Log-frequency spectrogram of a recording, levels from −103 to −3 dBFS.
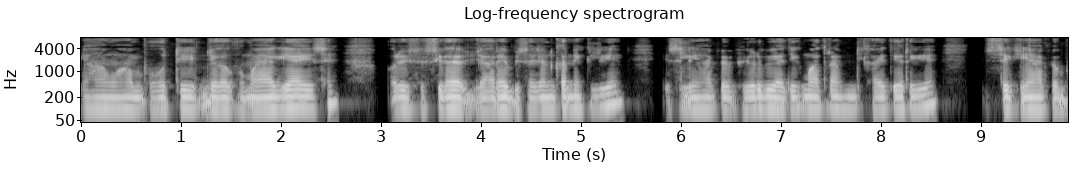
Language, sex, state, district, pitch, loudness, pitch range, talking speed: Hindi, male, Bihar, Jahanabad, 100 Hz, -27 LUFS, 100-105 Hz, 225 wpm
